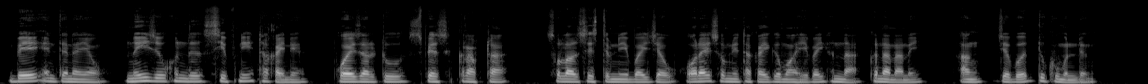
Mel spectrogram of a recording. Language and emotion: Bodo, sad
